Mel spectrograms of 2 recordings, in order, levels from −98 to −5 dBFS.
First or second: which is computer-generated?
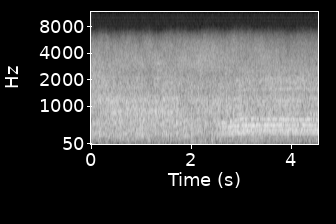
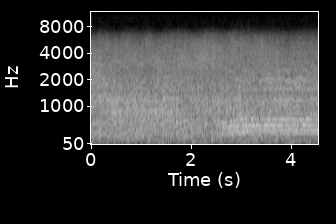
second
